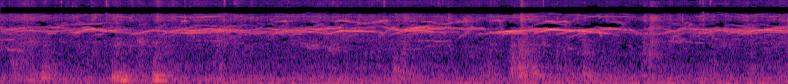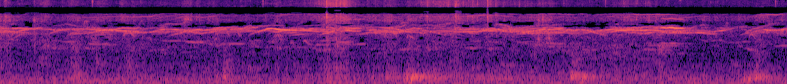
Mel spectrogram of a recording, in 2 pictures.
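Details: Several king quail chicks peep almost without pause, a dense stream of high, thin whistled notes, with soft rustling and a few low thumps beneath.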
